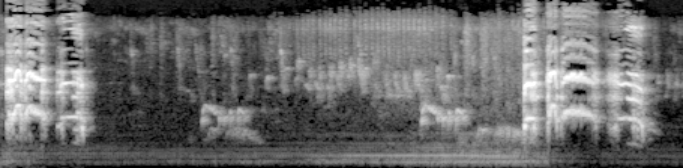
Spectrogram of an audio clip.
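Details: Tame caged Red Junglefowl of Sumatran origin crowing back and forth. A loud, broken crow begins and another returns near the end. Softer distant crows and a low rumble fill the gap between them.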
